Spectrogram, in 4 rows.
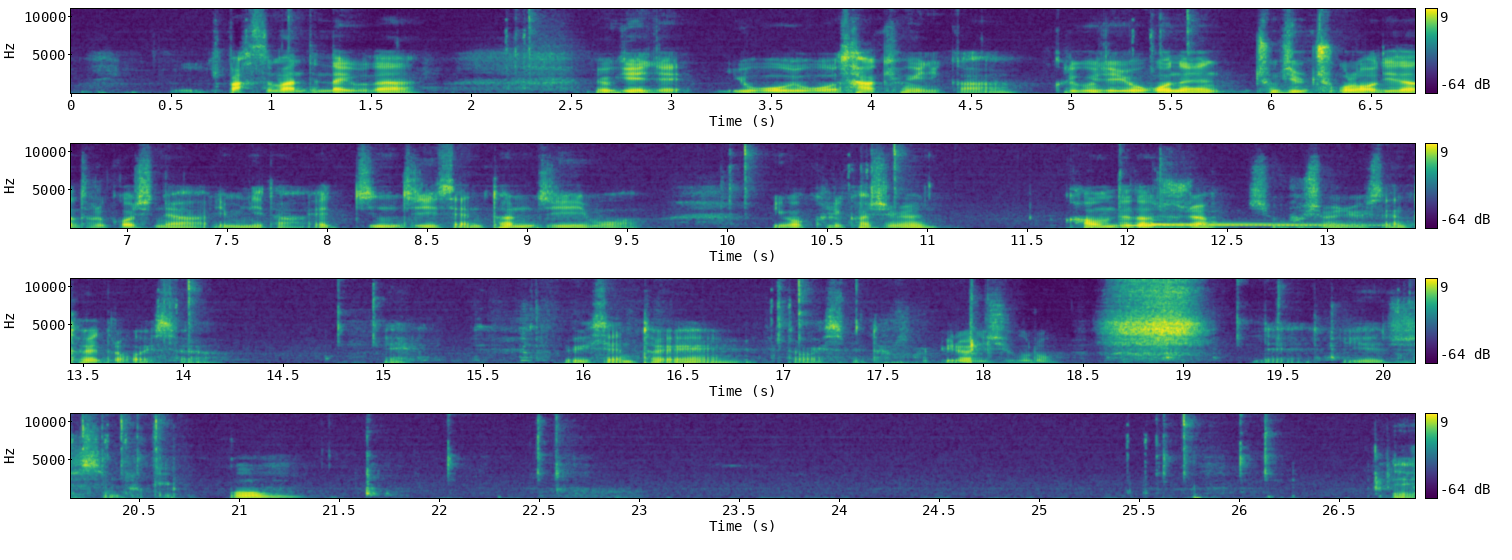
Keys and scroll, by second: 0.4 space, 17.7 Delete, 26.7 ctrl+z.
